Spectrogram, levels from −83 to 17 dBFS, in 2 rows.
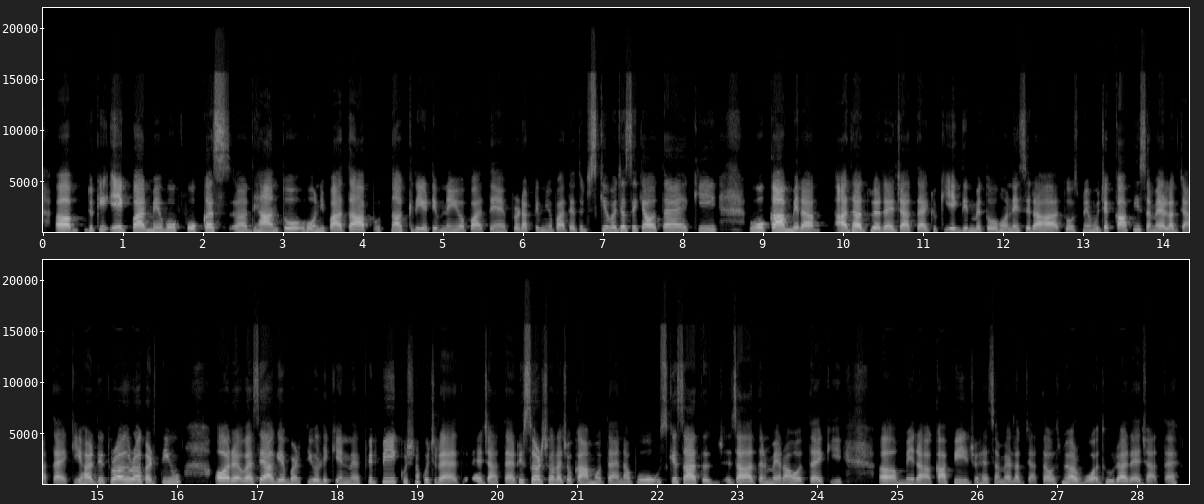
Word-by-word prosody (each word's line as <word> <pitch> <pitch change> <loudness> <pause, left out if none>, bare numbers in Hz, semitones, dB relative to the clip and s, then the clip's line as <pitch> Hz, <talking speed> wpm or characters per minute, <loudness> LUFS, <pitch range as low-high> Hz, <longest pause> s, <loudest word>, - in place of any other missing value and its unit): अ, 200 0 +10
क्योंकि 280 +3 -6
एक 285 -1 +2
बार 270 -1 +7
में 265 0 -3
वो 270 +1 -1
फ़ोकस 265 +3 +1
अ, 225 0 0
ध्यान 215 0 +3
तो 235 0 +1
हो 225 -1 -3
नहीं 240 +2 -8
पाता, 210 -1 +4
आप 200 0 +4
उतना 220 +1 -1
क्रिएटिव 225 -2 -3
नहीं 215 0 -5
हो 210 - -4
पाते 195 -1 -1
हैं, 200 0 -4
प्रोडक्टिव 220 +2 -5
नहीं 220 0 -13
हो - - -12
पाते 200 +3 -1
हैं, 230 - -6
तो 285 - -11
जिसकी 295 +4 -7
वजह 285 +1 0
से 285 0 -6
क्या 275 -2 +3
होता 260 +1 0
है 270 0 +1
कि 270 +1 -8 0.4
वो 270 +4 +3
काम 270 -1 +10
मेरा 245 -1 +3 0.4
आधा-अधूरा 255 +3 +5
रह 220 -2 +1
जाता 200 -1 +1
है, 200 - +2
क्योंकि 235 0 -11
1 215 - -4
दिन 235 0 -5
में 230 -1 -5
तो 230 -1 -2
होने 210 -2 -4
से 220 +3 -5
रहा। 195 -3 +3
तो 200 - -5
उसमें 200 +4 -10
मुझे 230 +3 -3
काफ़ी 240 +4 +3
समय 220 -4 0
लग 200 -3 -1
जाता 200 - -2
है 200 +2 0
कि 230 +1 -5
हर 240 0 +3
दिन 285 +3 -5
थोड़ा-थोड़ा 280 +1 +5
करती 260 +1 -2
हूँ 280 +3 -6 0.5
और 230 0 +6
वैसे 220 +4 +2
आगे 235 +1 +2
बढ़ती 210 +2 -7
हूँ, 240 -2 -2
लेकिन 220 -1 -7 0.2
फिर 285 -1 -5
भी 305 0 +2
कुछ 270 -1 -8
ना 255 - -6
कुछ 255 -2 -6
रह 190 -4 +2
रह 210 +4 -6
जाता 180 0 -3
है। 185 - +1
रिसर्च 270 +3 0
वाला 245 -1 0
जो 245 - -5
काम 210 0 +2
होता 215 -2 -5
है 195 - -5
ना, 230 +1 -6
वो 250 +1 -1
उसके 275 +3 -6
साथ 265 -3 +3
ज 225 - -6 0.3
ज़्यादातर 205 +3 +2
मेरा 210 -2 -4
होता 215 0 -3
है - - -1
कि 200 -1 -16 0.5
अ, 195 0 +4
मेरा 190 0 -2
काफ़ी 235 +3 -1
जो 205 -1 -11
है, 195 -1 -8
समय 185 0 -8
लग 170 - -8
जाता 195 - -8
है 190 - -2
उसमें 210 +3 -7
और 200 - +2
वो 190 0 -3
अधूरा 195 -1 -2
रह 185 - -3
जाता - - -8
है। 200 - -7
230 Hz, 230 wpm, -25 LUFS, 205-260 Hz, 0.5 s, अ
